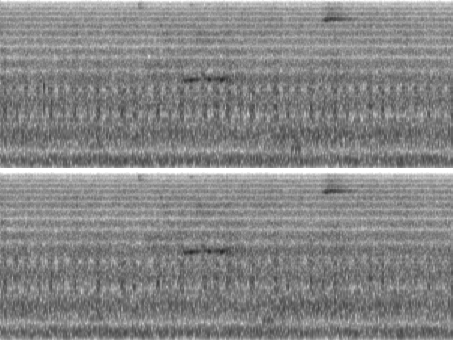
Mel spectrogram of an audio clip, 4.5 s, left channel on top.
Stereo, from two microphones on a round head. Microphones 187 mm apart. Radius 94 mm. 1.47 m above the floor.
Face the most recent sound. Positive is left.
turn(degrees=-5)  # may be behind; listen again after turning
